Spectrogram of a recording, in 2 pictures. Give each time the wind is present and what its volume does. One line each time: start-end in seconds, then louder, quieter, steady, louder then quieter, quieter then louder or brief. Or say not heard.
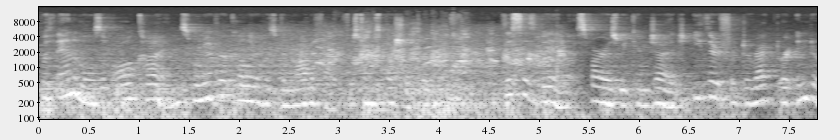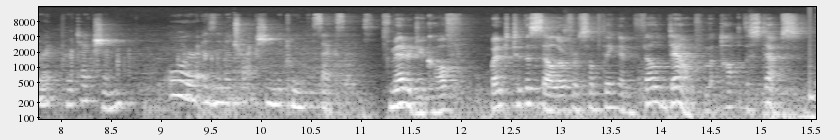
0.0-15.5 quieter.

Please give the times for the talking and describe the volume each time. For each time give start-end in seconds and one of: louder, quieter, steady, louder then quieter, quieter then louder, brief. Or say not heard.
0.0-15.5 steady.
